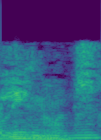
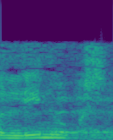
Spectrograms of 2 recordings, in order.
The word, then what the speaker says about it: Linux: Bueno, yo Linux lo pronuncio Linux. Sin embargo, si fuese Linus Torvalds, no hay duda de que lo pronunciaría Linux.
